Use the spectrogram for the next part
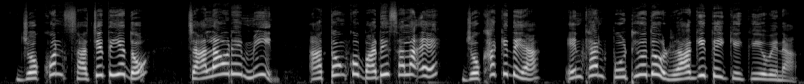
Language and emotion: Santali, angry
